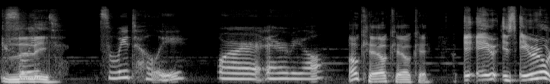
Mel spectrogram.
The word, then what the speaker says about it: Sweetily: A lot of people pronounce it like Lily though, but it's more like Lily. Sweetily or Ariel.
